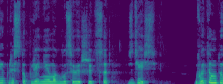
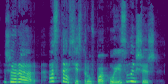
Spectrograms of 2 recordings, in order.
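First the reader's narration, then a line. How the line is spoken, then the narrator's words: Shrill yet weary. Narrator (Russian): Голос визгливый и в то же время усталый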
